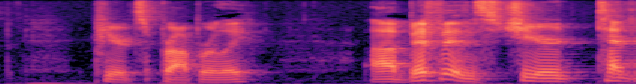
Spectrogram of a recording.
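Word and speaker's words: Pirc: should say uh-huh and he's gonna play the pierce okay note the pronunciation guys pierce that's the proper way to pronounce this opening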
